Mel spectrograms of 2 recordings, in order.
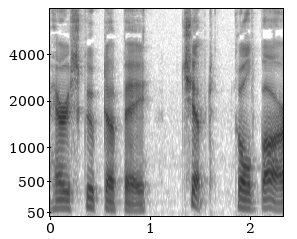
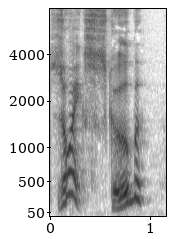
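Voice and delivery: pitched-up, high, popping cartoon-style exclamation; 10 semitones higher than usual. Telling a story, the speaker calls after departing space invaders; Shaggy impression. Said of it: "my spot-on Shaggy impression from Scooby-Doo".

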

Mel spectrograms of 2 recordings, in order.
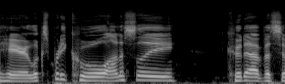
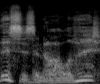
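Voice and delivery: put-on cooler voice, lower; 5 semitones lower than usual. Guessing how Anthony Oldschool sounds: cooler Anthony Oldschool voice. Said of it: "more cool voice".

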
